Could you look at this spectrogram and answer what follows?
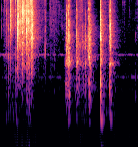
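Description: Star Seed oracle cards are shuffled up close, with a long papery riffle followed by several short, crisp flicking bursts; no talking.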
